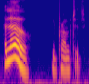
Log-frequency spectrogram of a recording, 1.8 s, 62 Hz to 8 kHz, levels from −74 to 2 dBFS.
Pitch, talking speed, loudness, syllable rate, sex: 190 Hz, 100 wpm, -12 LUFS, 4.4 syllables/s, female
